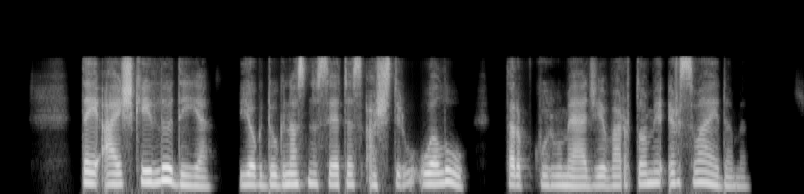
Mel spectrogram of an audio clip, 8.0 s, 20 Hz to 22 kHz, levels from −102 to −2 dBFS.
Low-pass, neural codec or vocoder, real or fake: 7.2 kHz; codec, 16 kHz, 0.5 kbps, X-Codec, WavLM features, trained on Multilingual LibriSpeech; fake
